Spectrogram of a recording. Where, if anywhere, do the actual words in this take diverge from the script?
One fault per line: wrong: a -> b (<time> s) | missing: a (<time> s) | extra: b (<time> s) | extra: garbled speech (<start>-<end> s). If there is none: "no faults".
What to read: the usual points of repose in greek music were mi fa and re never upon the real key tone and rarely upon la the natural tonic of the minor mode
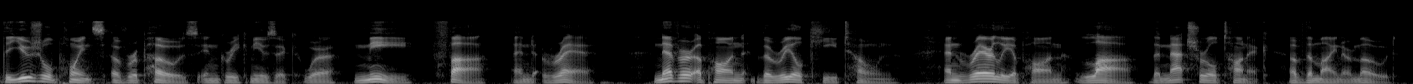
no faults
